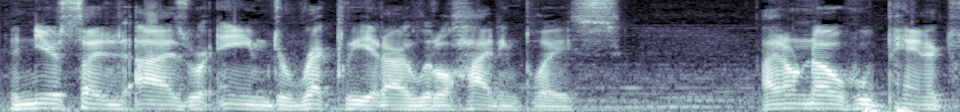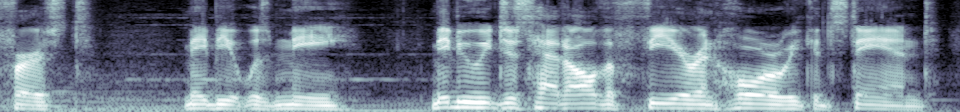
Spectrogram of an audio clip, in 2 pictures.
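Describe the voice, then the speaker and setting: Male dramatic narrator: low, sharp-edged, intense, deliberate audiobook delivery over music. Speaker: storyteller, podcast narrator.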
